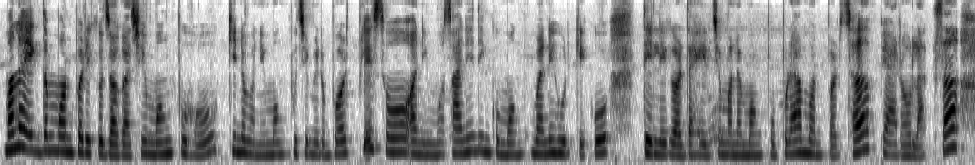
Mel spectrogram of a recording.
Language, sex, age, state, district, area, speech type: Nepali, female, 18-30, West Bengal, Darjeeling, rural, spontaneous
